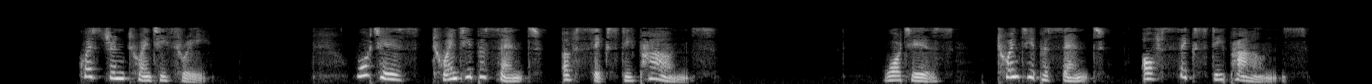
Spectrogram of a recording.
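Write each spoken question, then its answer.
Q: What is 20% of 60 pounds?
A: £12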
